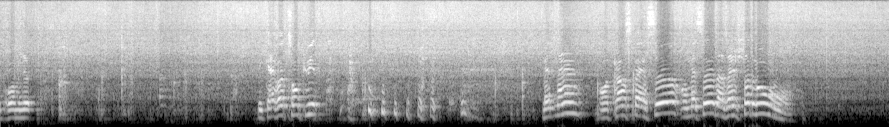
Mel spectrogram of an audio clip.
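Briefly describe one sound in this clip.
A wooden spoon scrapes and stirs in a frying pan.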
